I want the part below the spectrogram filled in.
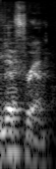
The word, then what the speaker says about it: Ephraim: so Samuel's father, and they're living in Ephraim. Mm-hmm. Did I pronounce that right? – Yep. – Ephraim? – So which is north.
